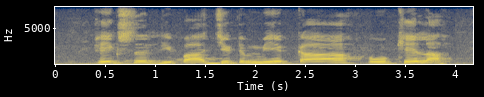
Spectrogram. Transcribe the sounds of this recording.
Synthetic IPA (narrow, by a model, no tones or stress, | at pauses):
pʰɪksɖipaːd͡ʒɪʈmẽːkaːhoːkʰeːlaː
